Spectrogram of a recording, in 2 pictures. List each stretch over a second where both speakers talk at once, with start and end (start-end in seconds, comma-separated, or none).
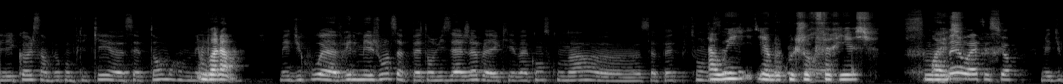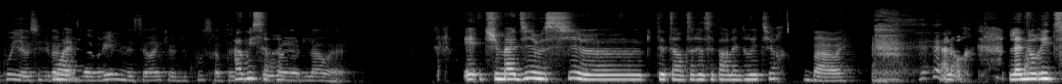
7.1-8.3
